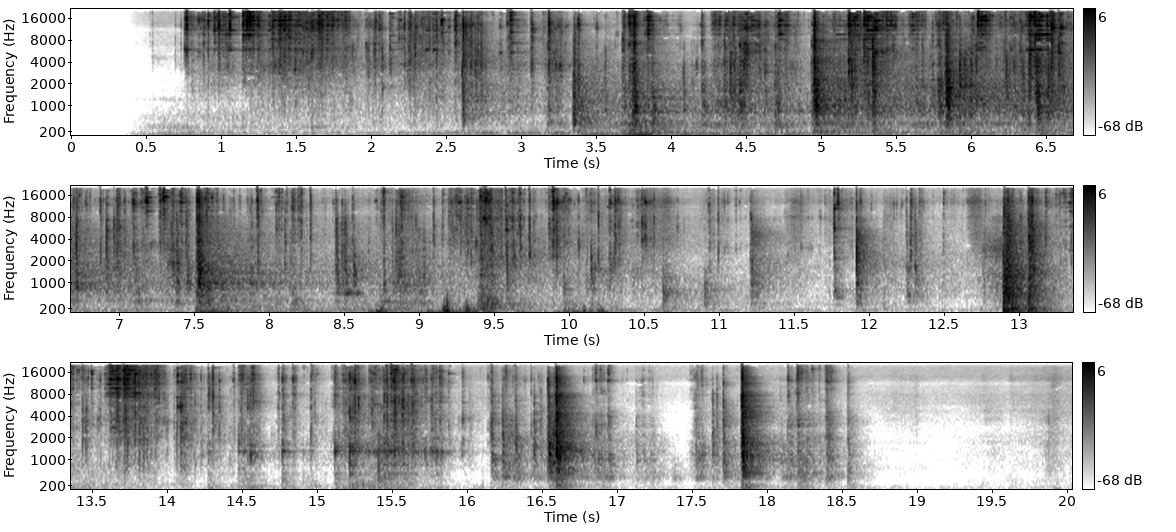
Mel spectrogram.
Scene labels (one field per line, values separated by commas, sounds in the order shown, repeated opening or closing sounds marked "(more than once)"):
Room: hallway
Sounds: keys, door (more than once)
